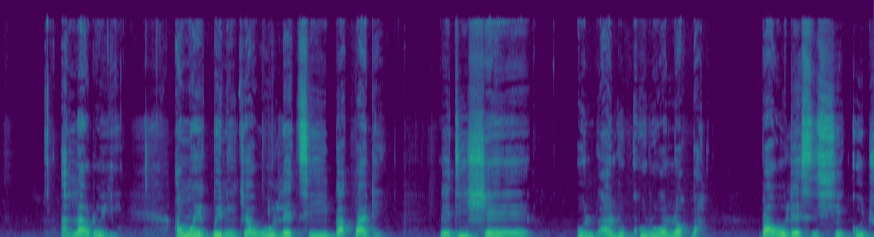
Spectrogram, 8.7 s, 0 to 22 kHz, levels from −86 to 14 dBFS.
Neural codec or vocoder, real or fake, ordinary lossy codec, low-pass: none; real; none; none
